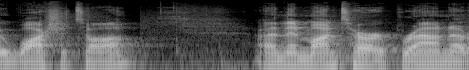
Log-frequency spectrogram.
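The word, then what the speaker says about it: Ouachita: university in gregory junior that's how you say it by the way washita and then monterey brown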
